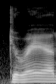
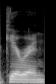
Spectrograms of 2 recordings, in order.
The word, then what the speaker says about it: Garand: a Springfield maybe the m1 garand or garand depending on what pronounce it but basically they were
